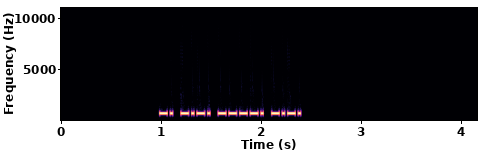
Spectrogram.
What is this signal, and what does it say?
Morse code, heard as a keyed tone, about 45 wpm, 700 Hz. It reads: NC9C
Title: USA Call Signs - 4 Characters - 45wpm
